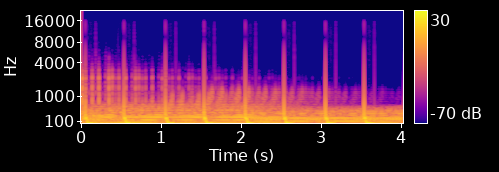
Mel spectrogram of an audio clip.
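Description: Dub techno: a steady four-on-the-floor kick drum, about two beats a second, under a sustained droning chord. The hi-hats drop out and the upper sounds grow steadily more muffled as a filter closes.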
